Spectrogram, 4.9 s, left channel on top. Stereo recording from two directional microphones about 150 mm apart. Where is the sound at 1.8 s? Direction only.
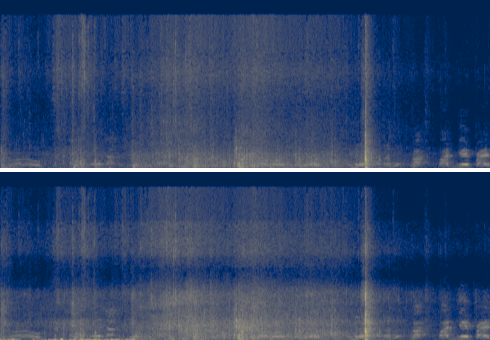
20° right (ahead or behind).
